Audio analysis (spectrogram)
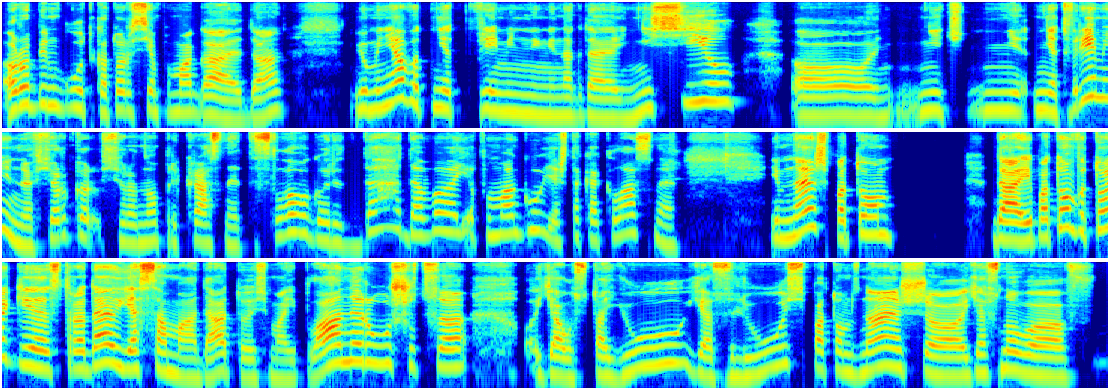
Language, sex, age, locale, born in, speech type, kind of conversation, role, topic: Russian, female, 30-34, ru-RU, Russia, conversation, advice, user, Почему я так часто соглашаюсь на чужие просьбы в ущерб себе?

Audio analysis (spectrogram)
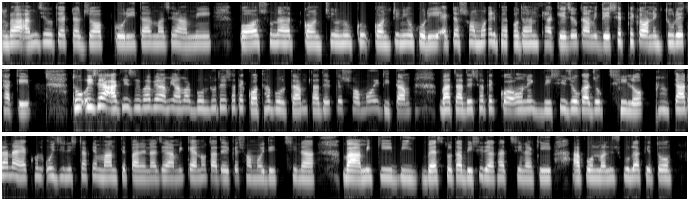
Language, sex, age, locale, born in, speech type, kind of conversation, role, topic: Bengali, female, 20-24, bn-BD, Bangladesh, conversation, advice, user, কাজ বা পড়াশোনার কারণে কি আপনার বন্ধু এবং সমর্থন কমে গেছে বা হারিয়ে গেছে?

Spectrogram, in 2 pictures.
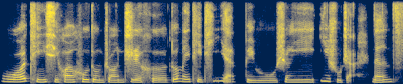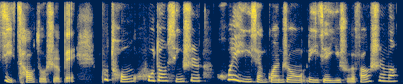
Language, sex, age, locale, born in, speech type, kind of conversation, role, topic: Chinese, female, 25-29, zh-CN, China, read, expert-assistant, asker, 参观美术展览时，怎么安排顺序才能更好地了解艺术发展的脉络？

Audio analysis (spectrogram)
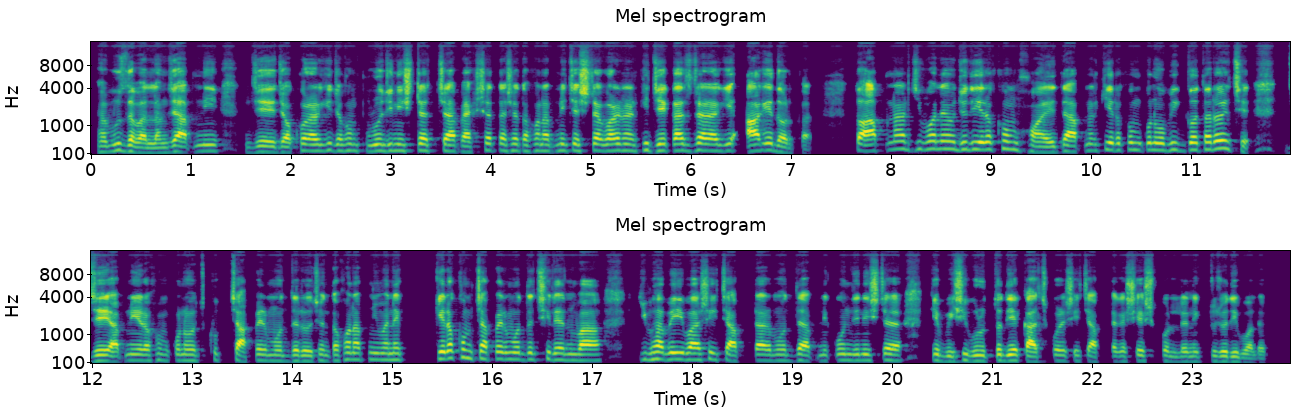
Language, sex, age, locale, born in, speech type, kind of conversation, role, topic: Bengali, male, 20-24, bn-IN, India, conversation, podcast, host, আপনি কাজ আর ব্যক্তিগত জীবনের মধ্যে ভারসাম্য কীভাবে বজায় রাখেন?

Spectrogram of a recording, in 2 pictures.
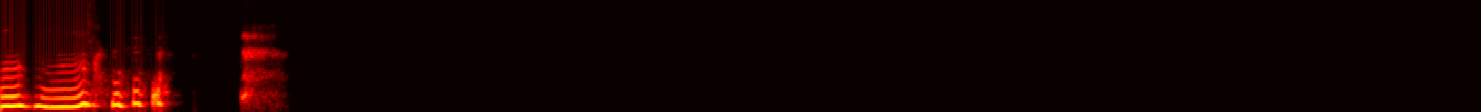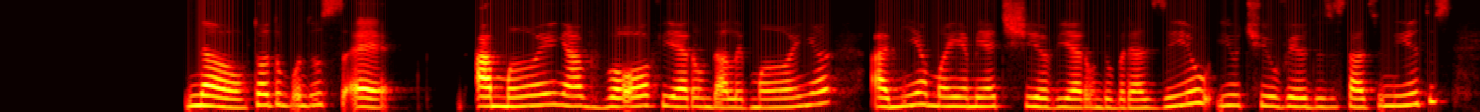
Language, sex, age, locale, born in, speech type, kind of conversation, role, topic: Portuguese, female, 30-34, pt-BR, Brazil, conversation, podcast, guest, Qual é a sua estratégia para cozinhar para muita gente?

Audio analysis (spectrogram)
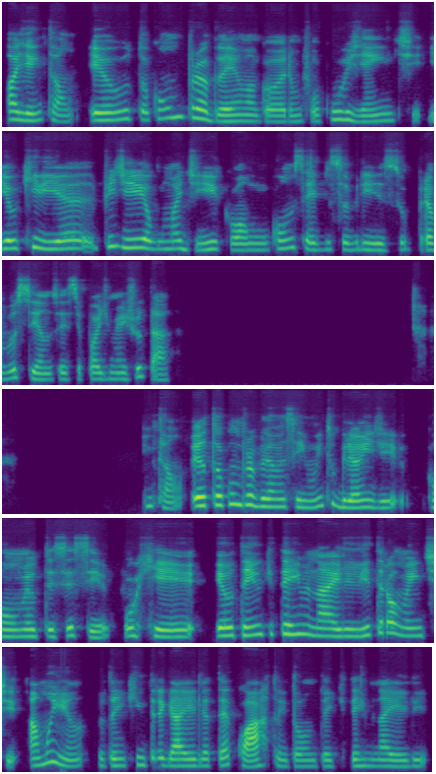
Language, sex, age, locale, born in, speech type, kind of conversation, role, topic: Portuguese, female, 20-24, pt-BR, Brazil, conversation, advice, user, Como você costuma procrastinar antes de prazos importantes?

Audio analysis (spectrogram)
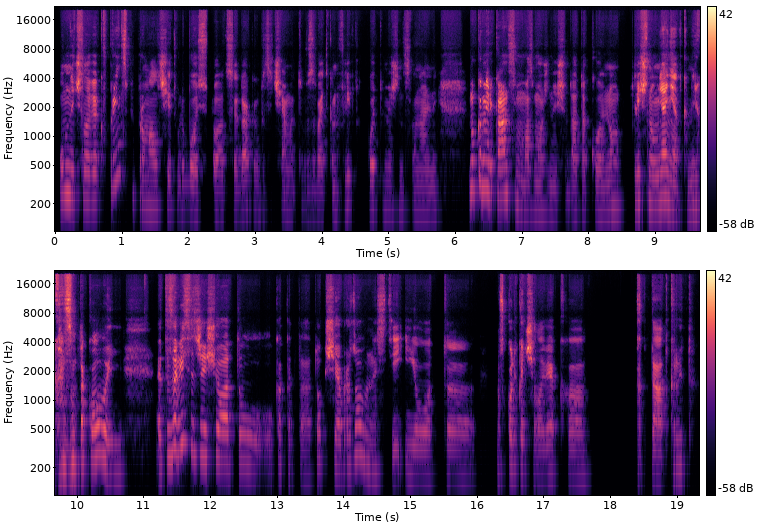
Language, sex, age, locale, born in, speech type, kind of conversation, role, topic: Russian, female, 35-39, ru-RU, Russia, conversation, unstructured, none, Что для тебя важнее — быть похожим на других или выделяться?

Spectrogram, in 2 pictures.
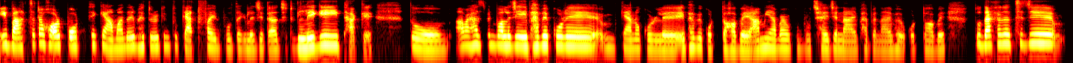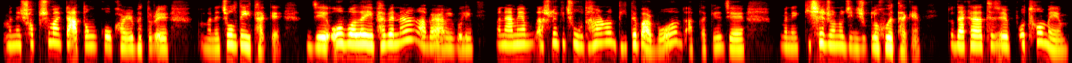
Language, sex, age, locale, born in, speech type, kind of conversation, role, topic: Bengali, female, 25-29, bn-BD, Bangladesh, conversation, advice, user, সন্তানদের লালনপালন নিয়ে মা-বাবার ভিন্ন মতের কারণে যে সংঘাত হয়, তা কীভাবে সামলাবেন?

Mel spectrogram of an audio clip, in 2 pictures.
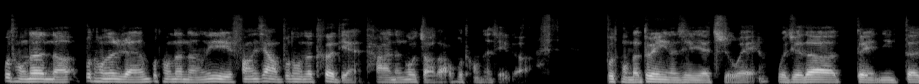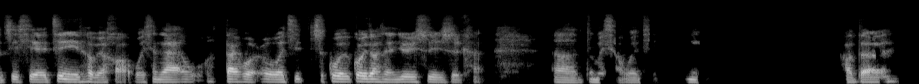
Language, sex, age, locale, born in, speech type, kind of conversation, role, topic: Chinese, male, 25-29, zh-CN, China, conversation, advice, user, 看到同龄人成功时，我为什么会开始怀疑自己的人生选择？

